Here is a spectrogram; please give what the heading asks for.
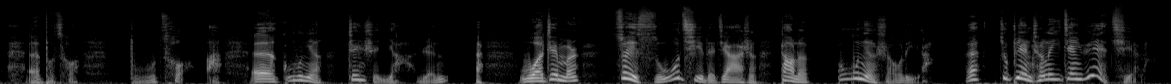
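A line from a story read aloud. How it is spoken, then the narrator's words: Smiling. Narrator (Chinese): 崔百全色然一笑，道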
